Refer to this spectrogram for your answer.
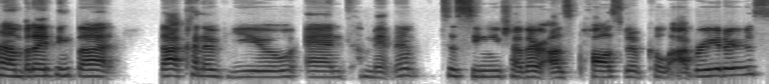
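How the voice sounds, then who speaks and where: A woman speaks in a fairly high voice with fairly even intonation. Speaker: panel guest, entrepreneur. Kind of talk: panel discussion. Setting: video webinar. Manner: fast; direct.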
